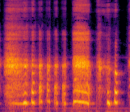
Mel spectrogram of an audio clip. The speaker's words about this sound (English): I like watching you gasp for breath.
